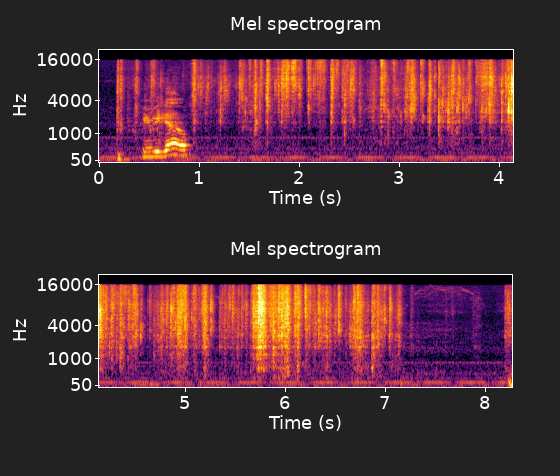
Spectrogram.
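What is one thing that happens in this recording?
Foil wrapping crinkles and tears as a pack is opened.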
